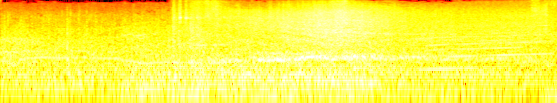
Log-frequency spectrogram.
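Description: Tyres screech on asphalt as a car corners.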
